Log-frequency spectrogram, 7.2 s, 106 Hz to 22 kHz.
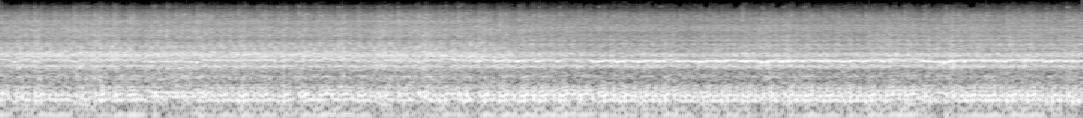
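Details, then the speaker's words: Engine knock at idle: irregular tapping about three or four a second mixed into a busy idle, getting quieter as the engine warms toward 40–50 degrees and nearly vanishing, slightly quieter with clutch pulled in; origin unknown. "прогревается, тем тише звук вообще становится."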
